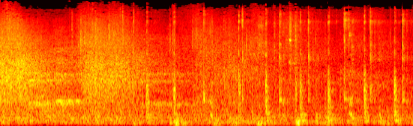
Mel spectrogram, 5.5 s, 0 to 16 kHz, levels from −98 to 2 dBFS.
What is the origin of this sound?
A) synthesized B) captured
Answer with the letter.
B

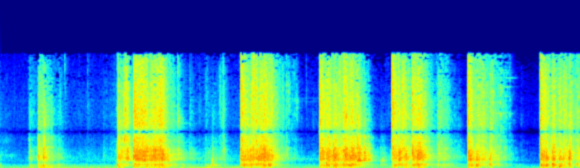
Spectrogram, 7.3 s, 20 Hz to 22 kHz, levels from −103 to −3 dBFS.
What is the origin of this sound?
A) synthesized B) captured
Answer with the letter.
B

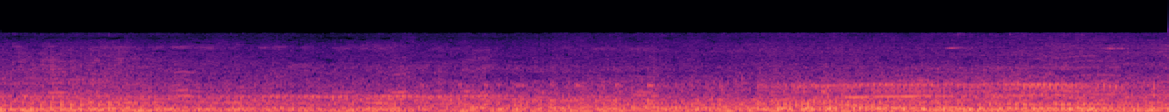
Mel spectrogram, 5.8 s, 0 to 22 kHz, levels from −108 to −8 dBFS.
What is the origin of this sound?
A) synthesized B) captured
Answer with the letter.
B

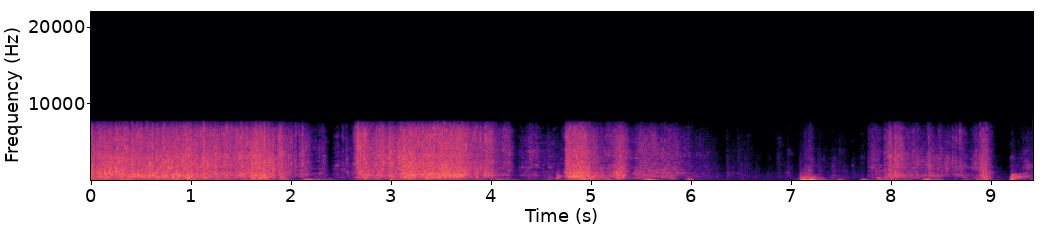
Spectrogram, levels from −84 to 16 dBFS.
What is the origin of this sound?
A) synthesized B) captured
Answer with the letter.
B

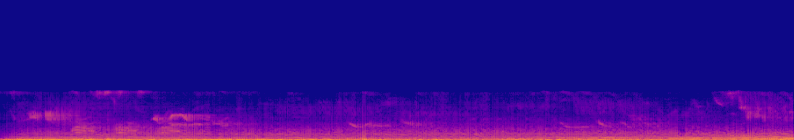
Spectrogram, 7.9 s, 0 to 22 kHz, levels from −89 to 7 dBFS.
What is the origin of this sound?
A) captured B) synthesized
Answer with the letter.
B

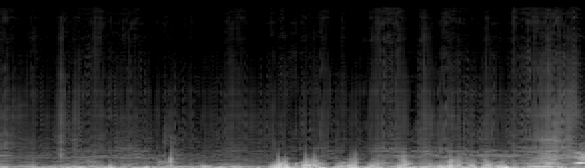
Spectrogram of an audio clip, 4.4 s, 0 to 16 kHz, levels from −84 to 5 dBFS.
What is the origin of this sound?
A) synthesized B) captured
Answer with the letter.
A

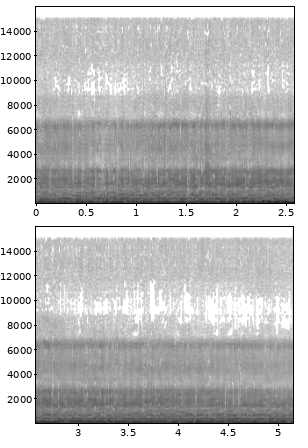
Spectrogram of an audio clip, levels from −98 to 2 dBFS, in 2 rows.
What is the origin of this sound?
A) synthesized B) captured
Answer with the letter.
A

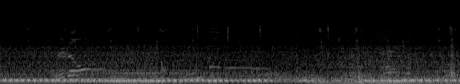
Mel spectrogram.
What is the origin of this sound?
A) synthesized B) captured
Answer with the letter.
B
